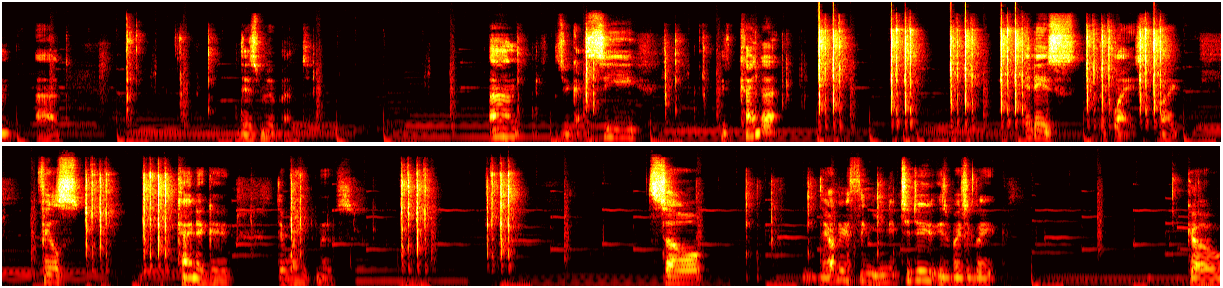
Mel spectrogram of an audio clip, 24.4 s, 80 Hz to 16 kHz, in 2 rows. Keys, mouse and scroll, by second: 1.6 ctrl+click, 2.3 middle click, 5.4 middle click, 6.1 KP_3, 6.7 scroll up 3, 7.0 shift+middle click, 8.4 Left, 8.6 Left, 9.1 Right, 9.3 Right, 9.7 Left, 9.9 Left, 10.2 Right, 10.4 Right, 11.1 Left, 11.3 Left, 11.6 Right, 11.8 Right, 12.5 Right, 12.5 Left, 12.5 shift+middle click, 12.5 scroll up 3, 13.3 Left, 13.4 Left, 13.9 Right, 14.1 Right, 15.3 Right, 16.4 Left, 16.6 Left, 17.3 Right, 17.4 Right, 18.1-18.8 scroll down 10, 19.0 middle click, 19.6 scroll down 2, 19.9 middle click, 20.5 middle click, 22.0 middle click, 22.0 click, 22.0 scroll up 8.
